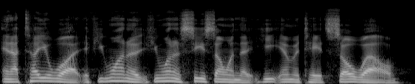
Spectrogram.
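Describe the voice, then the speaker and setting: A man's voice: mid-range voice, fairly quick, darkish tone, clear, resonant tone, no room sound, studio quality. An American man hosting a podcast, giving a casual, opinionated rant in a blunt, exasperated manner that includes swearing. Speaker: podcast host.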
